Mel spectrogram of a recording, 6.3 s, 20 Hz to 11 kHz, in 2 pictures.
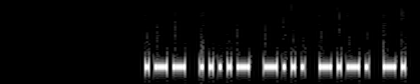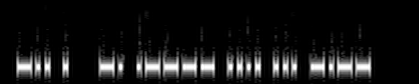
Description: Morse code, heard as a keyed tone, about 36 wpm, 700 Hz. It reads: W4BCN DE N1HSY
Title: USA Callsign DE Callsign - 5 Characters - 35wpm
